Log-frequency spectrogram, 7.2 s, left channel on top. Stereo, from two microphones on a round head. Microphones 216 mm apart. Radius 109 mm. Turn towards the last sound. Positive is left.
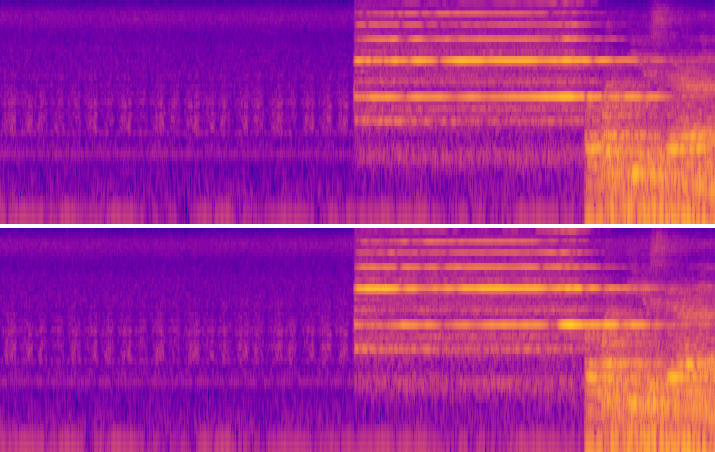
turn(degrees=-15)  # may be behind; listen again after turning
